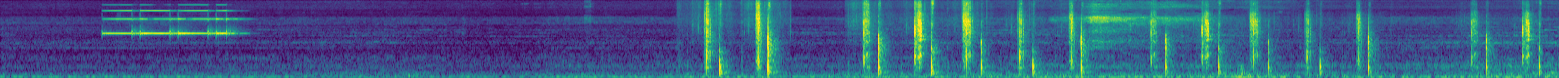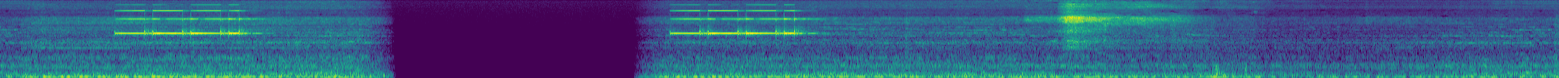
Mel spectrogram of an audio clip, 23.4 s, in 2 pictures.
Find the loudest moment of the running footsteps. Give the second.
6 s.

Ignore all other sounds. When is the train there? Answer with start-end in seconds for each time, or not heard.
0.0-14.7, 16.4-23.3.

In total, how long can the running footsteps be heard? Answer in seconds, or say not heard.
6 s.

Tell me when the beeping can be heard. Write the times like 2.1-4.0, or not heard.
0.8-1.9, 12.6-13.8, 16.7-17.9.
